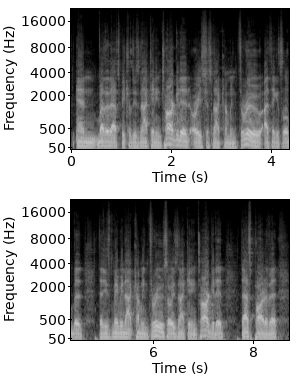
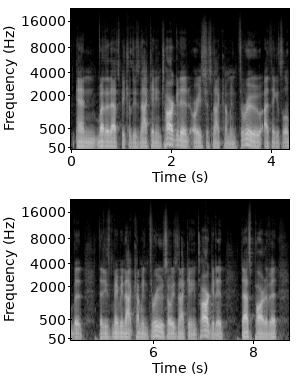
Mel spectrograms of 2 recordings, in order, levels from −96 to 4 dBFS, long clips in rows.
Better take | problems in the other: second | distortion; heavy; 6 dB below the speech

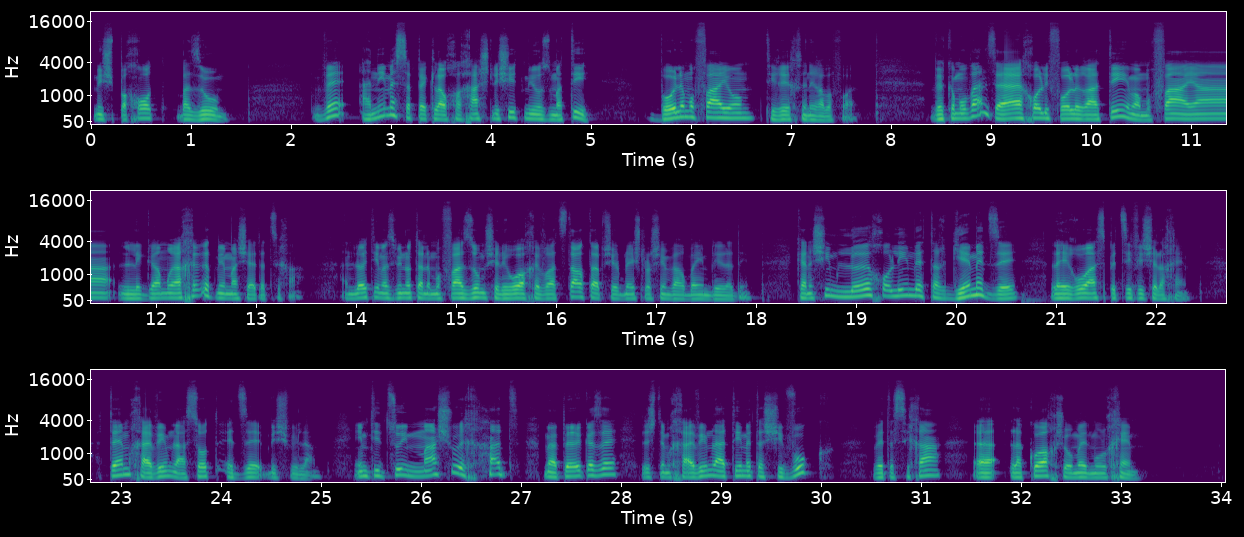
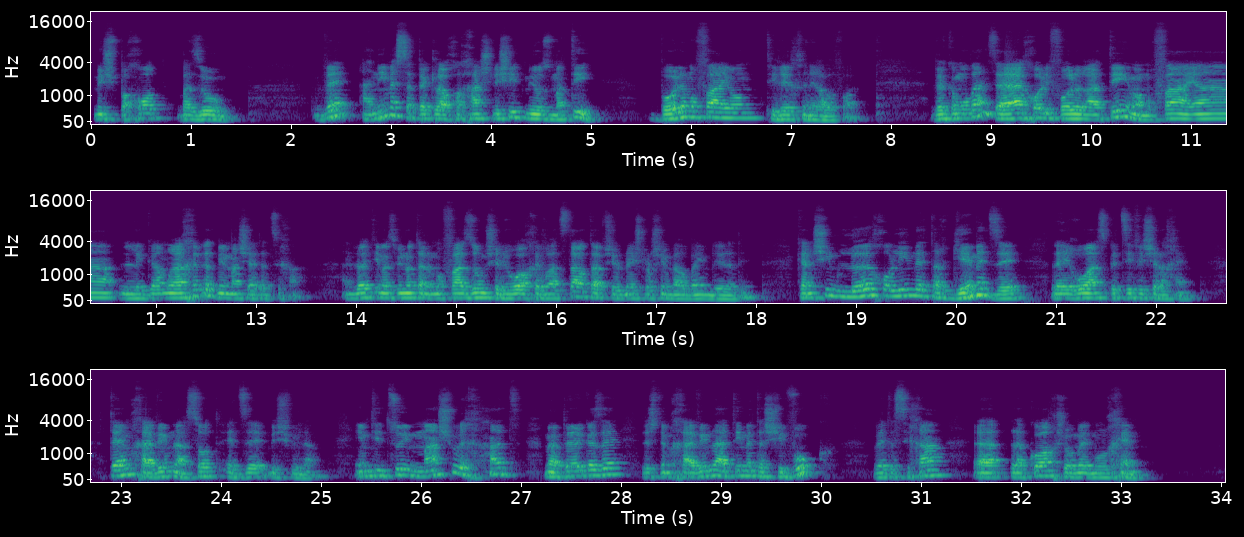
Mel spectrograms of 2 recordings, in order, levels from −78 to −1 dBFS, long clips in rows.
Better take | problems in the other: first | off-mic speech; far // room echo; very slight; dies away in 0.2 s

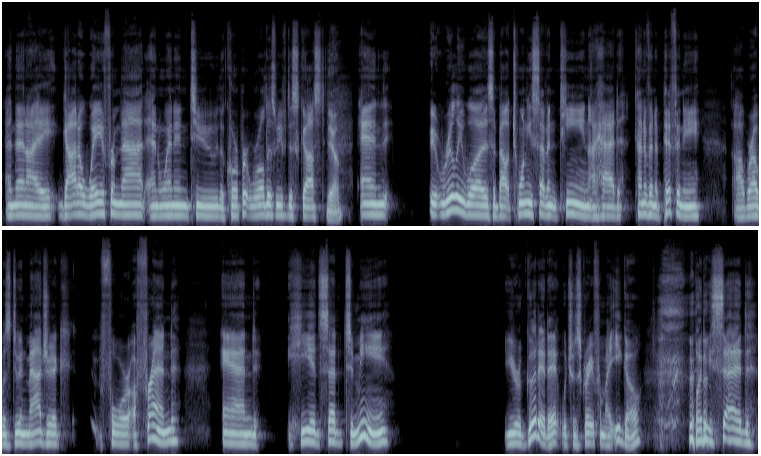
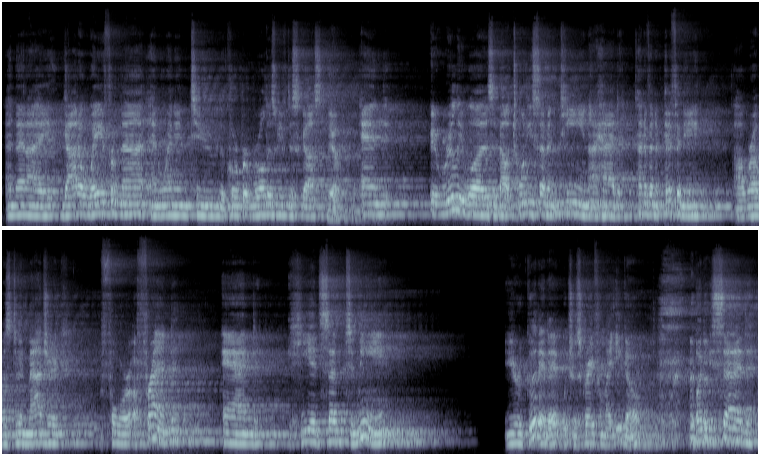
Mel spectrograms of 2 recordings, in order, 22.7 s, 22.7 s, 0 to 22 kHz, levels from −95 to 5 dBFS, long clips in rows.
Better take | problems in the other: first | room echo; slight; dies away in 2.2 s // off-mic speech; somewhat distant

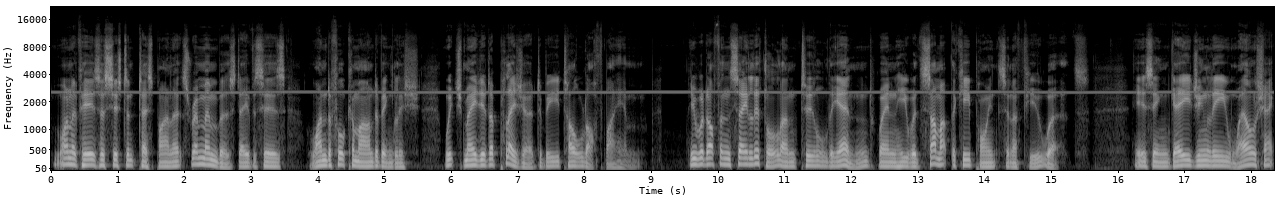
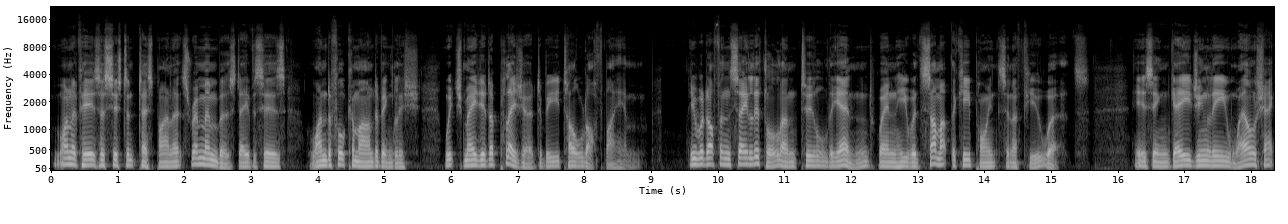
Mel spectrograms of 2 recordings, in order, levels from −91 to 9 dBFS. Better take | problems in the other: second | high-pitched whine; faint; throughout; 2.5 kHz, 20 dB below the speech

